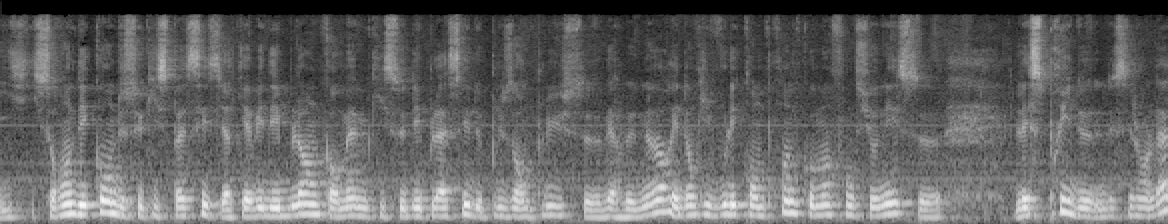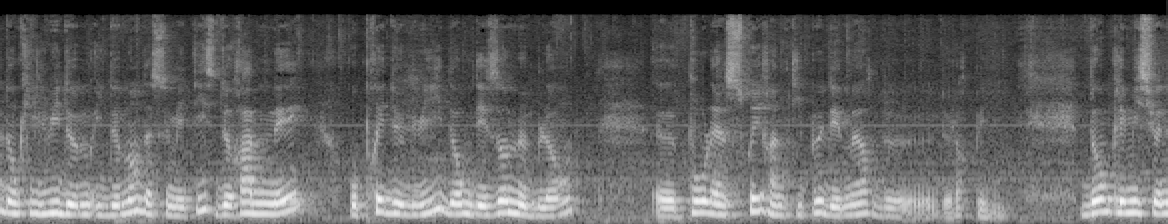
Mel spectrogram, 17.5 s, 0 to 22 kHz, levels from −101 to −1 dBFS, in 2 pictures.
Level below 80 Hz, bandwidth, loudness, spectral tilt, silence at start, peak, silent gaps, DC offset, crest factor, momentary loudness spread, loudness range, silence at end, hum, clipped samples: -54 dBFS; 17 kHz; -16 LUFS; -6.5 dB/octave; 0 s; 0 dBFS; none; under 0.1%; 16 dB; 11 LU; 3 LU; 0 s; none; under 0.1%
